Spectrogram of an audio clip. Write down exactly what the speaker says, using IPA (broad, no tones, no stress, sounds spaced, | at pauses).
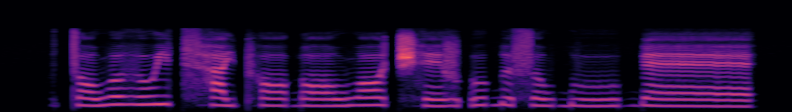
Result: t ɔ w o ð u j t͡sʰ a j pʰ ɔː ɠ ɔː w ɔː t͡ʃʰ e v ʔ u ɠ ɯ s o w ɠ uː ɠ ɛː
